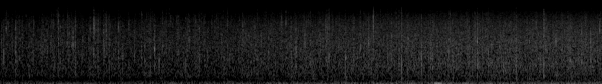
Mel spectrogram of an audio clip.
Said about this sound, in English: be able to get the sound of these raindrops on this tundra moss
